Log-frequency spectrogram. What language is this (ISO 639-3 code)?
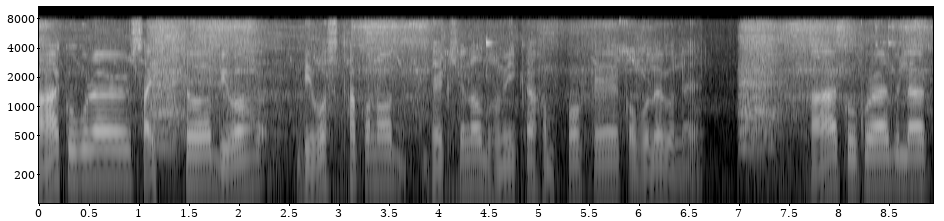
asm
